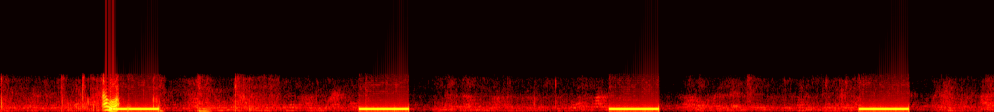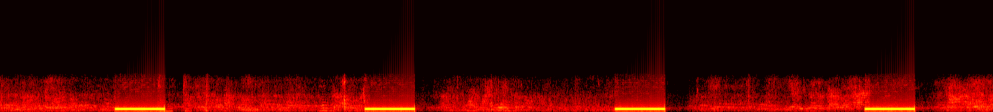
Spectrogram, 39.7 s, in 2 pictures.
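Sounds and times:
speech: 2.0 - 2.5
recorded voice: 2.0 - 3.3
telephone busy signal: 2.3 - 3.2, 7.2 - 8.2, 12.2 - 13.2, 17.2 - 18.2, 22.2 - 23.2, 27.2 - 28.2, 32.2 - 33.2, 37.2 - 38.2.

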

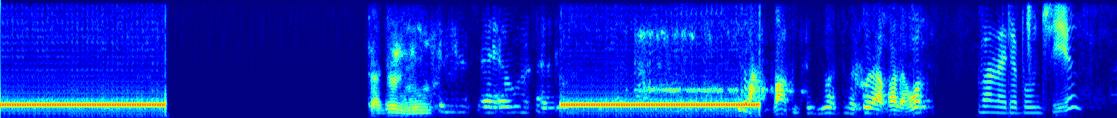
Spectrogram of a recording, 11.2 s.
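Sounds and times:
telephone tone signalling an incoming call from a bank: 0.0 - 1.7, 5.6 - 7.6
speech: 3.8 - 6.3, 7.4 - 11.0.

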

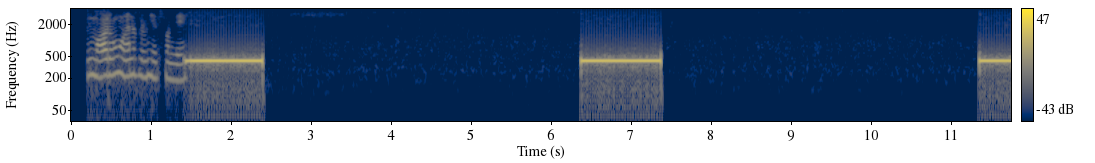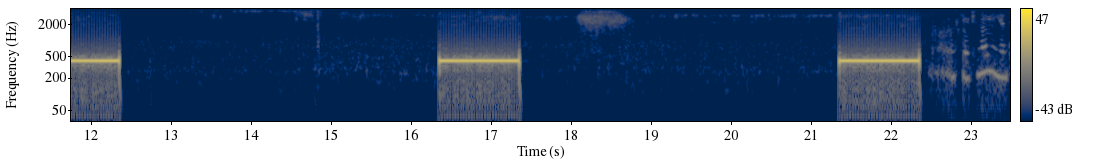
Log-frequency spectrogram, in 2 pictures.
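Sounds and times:
speech: 0.2 - 2.1, 23.1 - 23.4
telephone busy signal beeps after placing a call: 1.4 - 2.4, 6.4 - 7.4, 11.4 - 12.4, 16.4 - 17.4, 21.4 - 22.4.

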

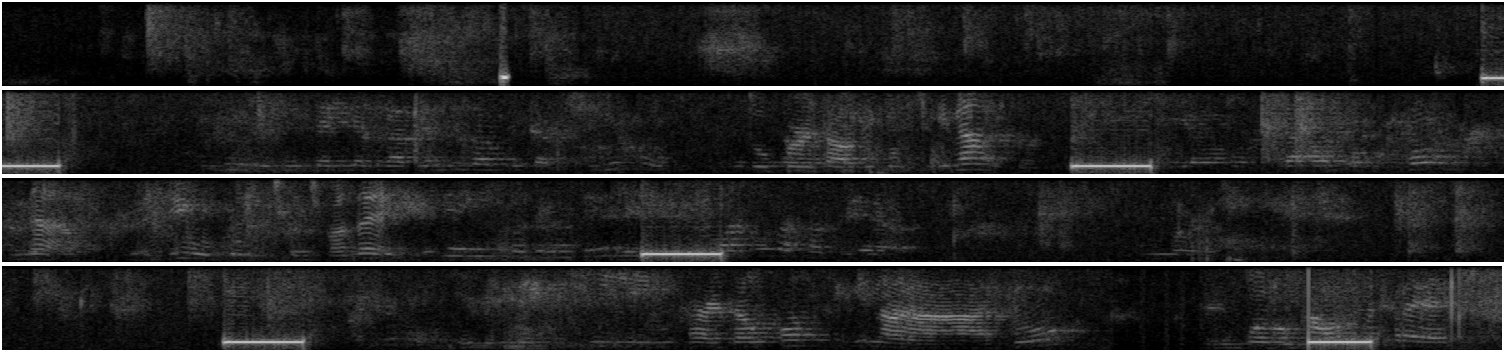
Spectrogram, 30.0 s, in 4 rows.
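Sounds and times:
telephone line tones after a dropped call: 7.4 - 7.8, 12.9 - 13.3, 18.2 - 18.6
person talking: 28.9 - 29.5.

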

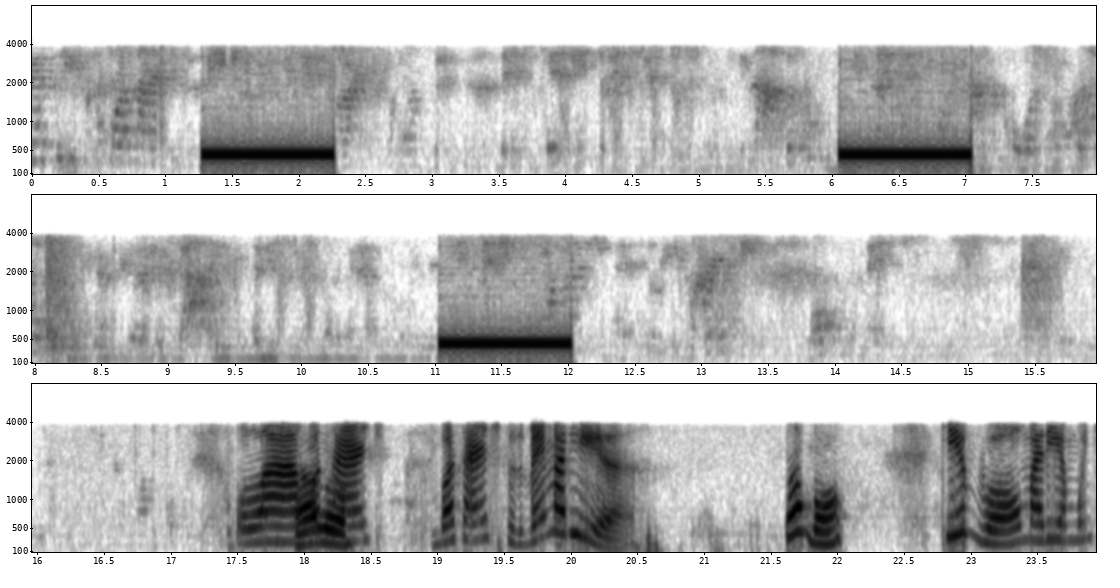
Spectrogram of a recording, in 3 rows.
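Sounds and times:
telephone line tone while a call is being placed: 1.3 - 2.3, 6.1 - 7.1, 11.0 - 12.0
speech: 19.1 - 20.6, 21.6 - 22.1, 22.8 - 23.9.

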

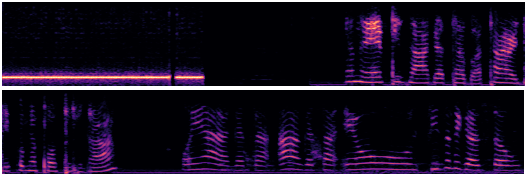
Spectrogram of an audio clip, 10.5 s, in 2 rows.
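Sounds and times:
telephone connecting tone on a company's phone line: 0.0 - 2.0
speech: 3.8 - 10.4.

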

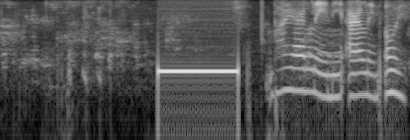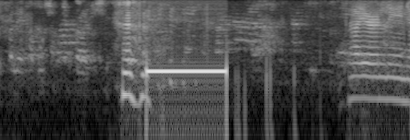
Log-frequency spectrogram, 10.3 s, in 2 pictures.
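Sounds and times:
telephone ringback tone on an unanswered call: 2.0 - 3.0, 7.0 - 8.0
speech: 3.5 - 5.2, 6.6 - 7.2, 9.5 - 10.2.

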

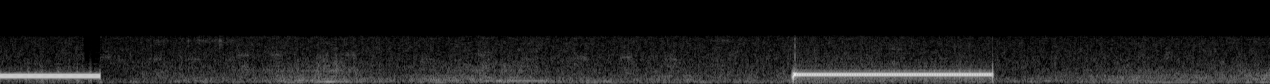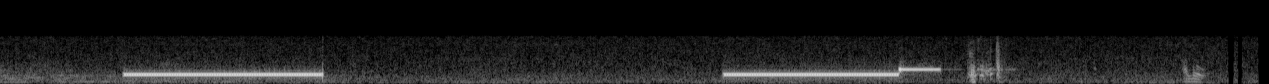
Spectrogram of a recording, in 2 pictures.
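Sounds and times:
telephone line beeps as a call drops during transfer: 0.0 - 1.0, 8.0 - 10.0, 14.0 - 16.0, 20.0 - 22.2.

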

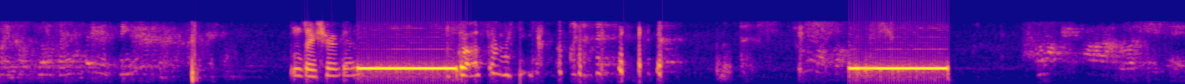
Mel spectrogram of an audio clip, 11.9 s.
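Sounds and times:
speech: 2.9 - 3.9, 4.5 - 5.4
telephone tone from a failed phone call: 3.6 - 4.6, 8.5 - 9.5.

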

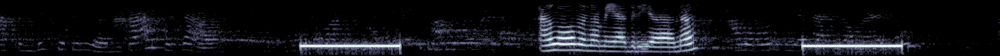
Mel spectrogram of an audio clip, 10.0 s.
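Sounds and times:
faint noise: 0.0 - 10.0
unanswered telephone call ringing tone: 3.0 - 4.0, 8.0 - 9.1
speech: 5.4 - 7.1.

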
